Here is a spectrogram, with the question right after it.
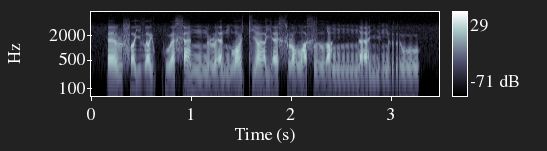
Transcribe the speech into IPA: ɛ ɭ f ʌ j l ʌ j kʷ æ x æ nː ʊ ɭ ɛ nʲ lˠ ə˞ tʲ ɑ ɐ̯ j ɛ x ɭ ʊ lˠ ɛ x lː ɑ ŋ nː æ nʲ ʊ ŋ r u

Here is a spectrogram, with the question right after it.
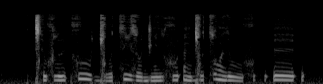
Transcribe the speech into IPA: ǀʰ ɛ xʷ l ɨː ʔ x uː ɡ͡ǀ o t͡s i z o d͡ʒ ẽ z xʷ ɛ ʔ ɐ̃ ɡ͡ǀ o t͡s ʁʷ ẽ z uː xʷ | ʔ ɘː ʔ

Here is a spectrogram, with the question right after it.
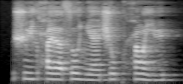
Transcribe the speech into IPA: ʃ yː lʲ ħ ɛː ɐ̯ s o ʎ ɛ̃ː ʃ o kʷ ħ ɔ̃ j y

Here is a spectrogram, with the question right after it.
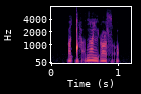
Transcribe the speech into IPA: ɒ ǃʰ ḭ dˤ ũː ʎ o̰ ɭ e ɭ sˤ ṵ

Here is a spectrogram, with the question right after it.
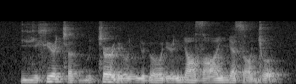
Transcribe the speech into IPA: vʲ æ xʲ ə˞ c əː ɡ͡b u c ə˞ ɾʲ oː ɲ ʉ ɗ oː ɾʲ ə˞ ɲ iː zˤ iː ɲ æ z ɔ ɟ o

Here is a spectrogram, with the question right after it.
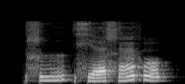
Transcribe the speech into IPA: ɬ ɯ | xʲ æ ɬ æ̃ f õ

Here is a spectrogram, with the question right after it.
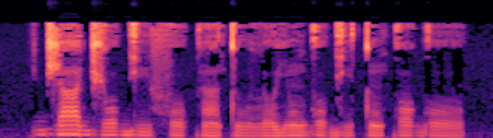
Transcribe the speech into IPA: d͡ʒ a˦ d͡ʒ o˧ ɡ i˧ f o˧ k ã˧ t u˨ l o˧ j ũ˦ ɡ o˦˨ ɡ i˧ t ũ˧ k ɔ˦ ɡ o˦˨

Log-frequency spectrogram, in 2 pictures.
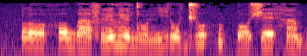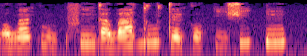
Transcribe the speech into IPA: l ɔ˧ h ɔ˧ w a˨ f ɛ̃˨˦ l ɛ̃˧ d ɔ̃˨ n i˨˦ ɾ o˧ d͡ʒ o˦ h u˦˨ k͡p ɔ˨ ʃ ɛ˧ h ã˨ b ɔ˧ w ã˦ k u˦˨ | f ĩ˦ ɡ a˧ w a˦ d u˦ t ɛ̃˧ k o˧ k i˧ ʃ i˦ k͡p ũ˦

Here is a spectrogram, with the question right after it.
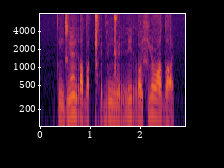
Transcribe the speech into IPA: t ĩ d͡ʑ ɛ̃ r y dˤ ɛ ǁʰ ɘ ɡ ʉ ŋ͡ǁ ʏ r i r ɔ ɕ y ʕ ʉ dˤ ɘ

